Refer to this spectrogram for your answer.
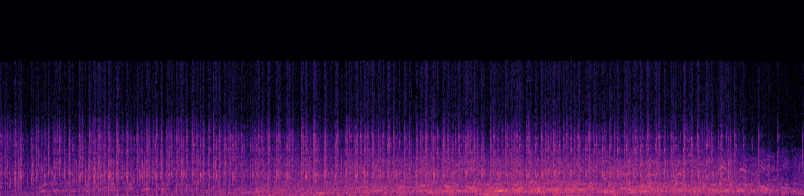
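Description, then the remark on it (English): Cream is poured onto a great big bowl of breakfast cereal, which crackles loudly, a dense, steady rush of rapid snapping and popping that runs unbroken for about ten seconds, with no voices over it. “They've stopped crackling.”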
